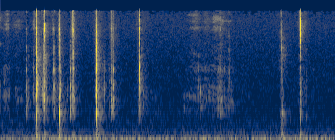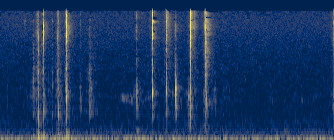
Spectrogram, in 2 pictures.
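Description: A small, hollow, backlit plastic Razer Tartarus Chroma gaming keypad is tapped with fingertips and long nails, producing sharp, bright, dry typing clicks that stop instantly. The clicks come in quick irregular bursts over a low, steady background rumble, with a brief softer rustle between them.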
